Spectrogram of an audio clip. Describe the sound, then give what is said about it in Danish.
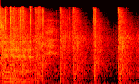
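Fireworks crackle and boom in a dense, sustained barrage, with several sharp bangs punctuating a continuous fizzing roar; no one speaks. “Der skal næsten også fyrværkeri til, skal der ikke det?”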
